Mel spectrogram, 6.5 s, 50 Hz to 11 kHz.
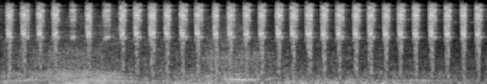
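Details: A yellow grasshopper's night song: around 33 crisp, buzzy pulses in quick regular succession, each a brief high rasp, over a soft low background rumble.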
